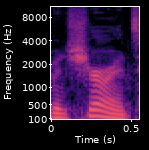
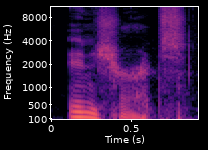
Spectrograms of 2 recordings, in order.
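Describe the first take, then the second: First: The stress is on the second syllable. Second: The stress is on the first syllable. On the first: "Instead of insurance" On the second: "it's insurance"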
